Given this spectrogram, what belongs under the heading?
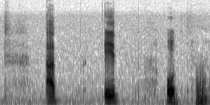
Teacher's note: اور تا جو دو نقطوں والی، یہ بغیر قلقلے پڑھیں گے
